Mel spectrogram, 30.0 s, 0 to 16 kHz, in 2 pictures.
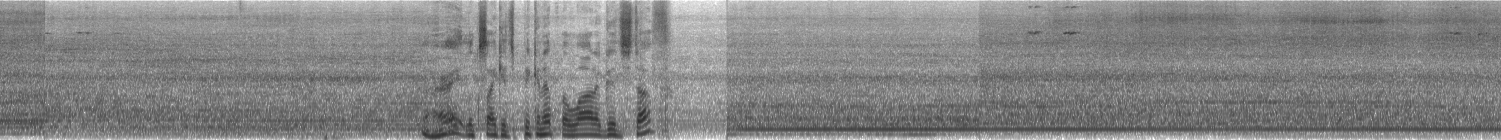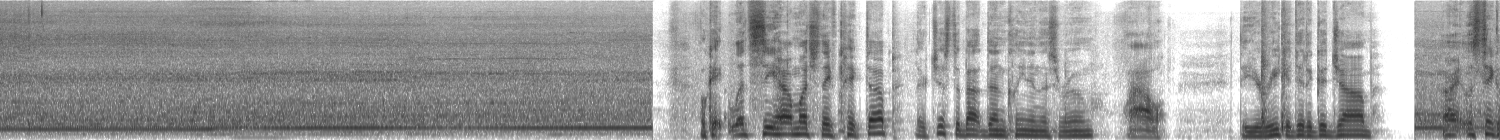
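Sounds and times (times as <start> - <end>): robot vacuum cleaner whirring: 0.0 - 21.6.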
